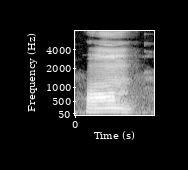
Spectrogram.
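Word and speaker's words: whom: की माना होगी किसका इसमें जो डब्लू व साइलेंट हो जाएगा और उसको इस तरह हम पढ़ेंगे हुज हुज की माना है किसका होम होम की माना है किसे यह भी सवाल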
